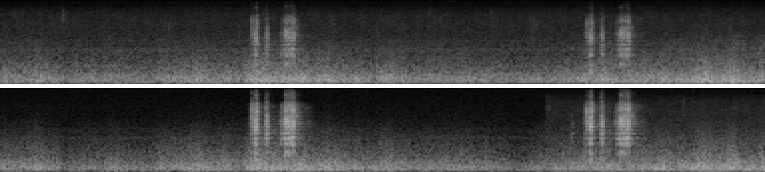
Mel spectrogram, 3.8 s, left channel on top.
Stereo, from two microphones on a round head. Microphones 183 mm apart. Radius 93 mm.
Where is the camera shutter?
55° right (ahead or behind).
